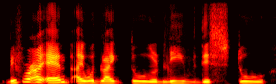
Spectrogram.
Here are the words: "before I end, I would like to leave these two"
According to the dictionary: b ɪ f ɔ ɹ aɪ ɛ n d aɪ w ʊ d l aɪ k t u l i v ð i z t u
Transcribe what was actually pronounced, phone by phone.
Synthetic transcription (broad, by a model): b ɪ f ɔ ɹ aɪ ɛ n d aɪ w ʊ d l aɪ k t u l i v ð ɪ s t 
